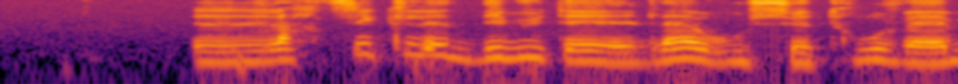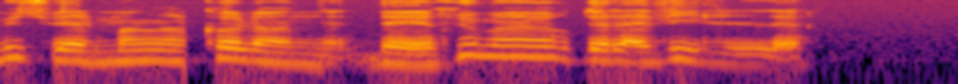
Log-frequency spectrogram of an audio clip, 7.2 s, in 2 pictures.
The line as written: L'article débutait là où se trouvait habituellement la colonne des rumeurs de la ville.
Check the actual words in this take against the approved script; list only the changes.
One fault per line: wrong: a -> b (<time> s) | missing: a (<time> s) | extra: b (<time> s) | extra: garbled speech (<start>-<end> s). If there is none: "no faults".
missing: la (4.3 s)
